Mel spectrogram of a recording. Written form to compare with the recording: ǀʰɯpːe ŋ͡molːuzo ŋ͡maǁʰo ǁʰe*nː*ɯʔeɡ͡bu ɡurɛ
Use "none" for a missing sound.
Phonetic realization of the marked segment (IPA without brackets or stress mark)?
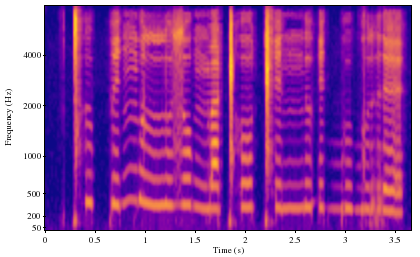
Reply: nː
